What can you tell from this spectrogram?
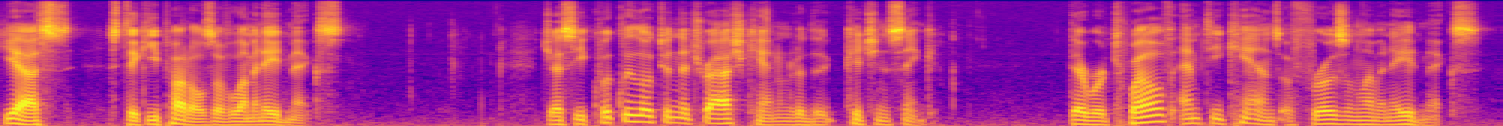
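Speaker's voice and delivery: ordinary delivery, nothing marked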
